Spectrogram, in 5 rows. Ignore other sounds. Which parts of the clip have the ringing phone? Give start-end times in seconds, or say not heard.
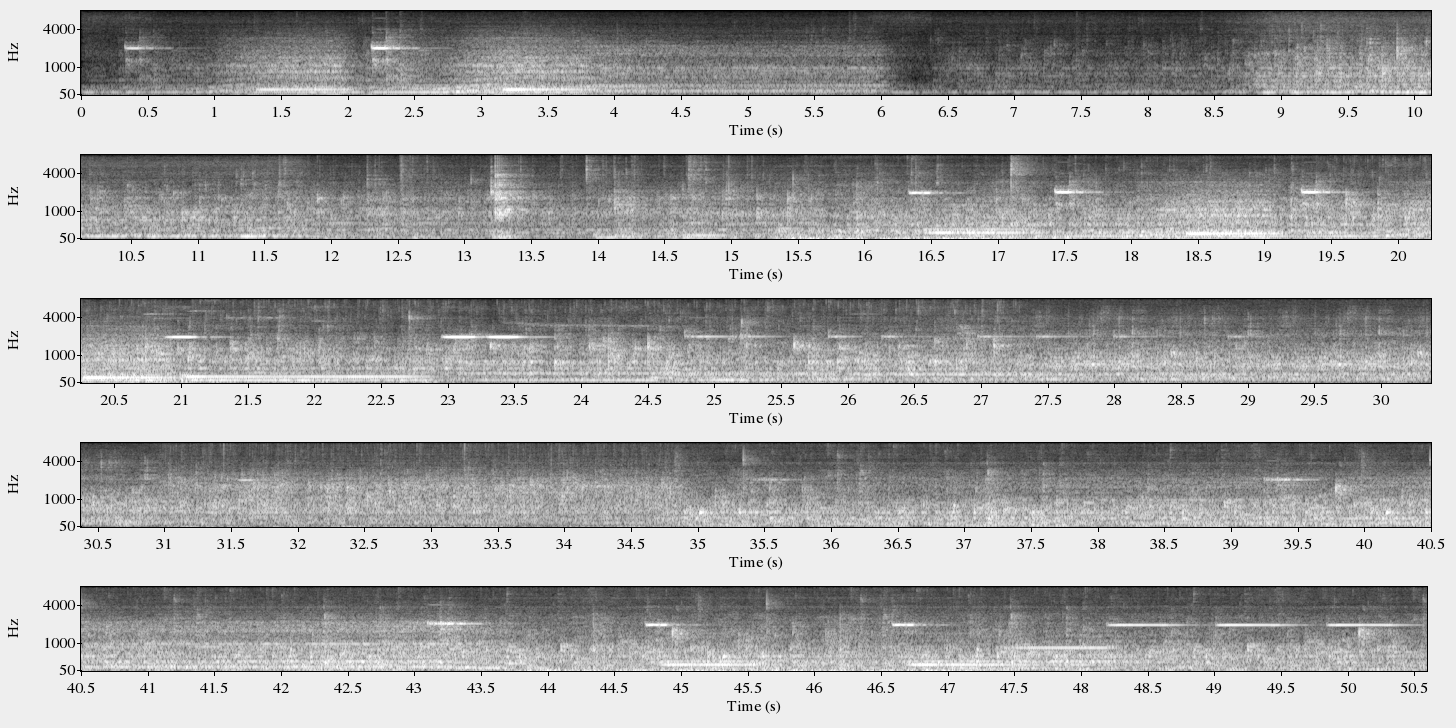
not heard.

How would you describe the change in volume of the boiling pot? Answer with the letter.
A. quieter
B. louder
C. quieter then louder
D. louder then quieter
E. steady
B.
